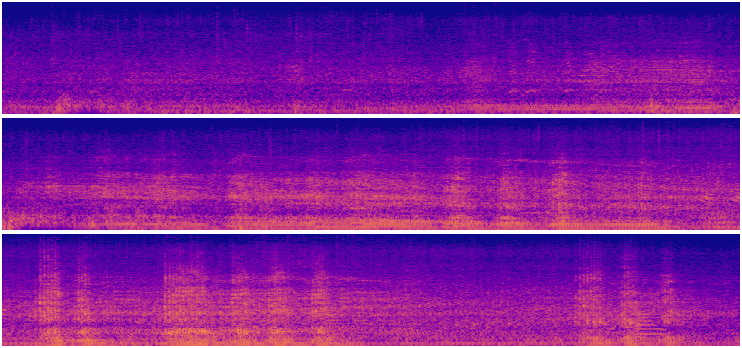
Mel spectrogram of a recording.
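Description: Inboard engine of a loaded cargo boat running as the boat motors close by through the canal sluice, getting louder over the first half, with people's voices over it in the second half.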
